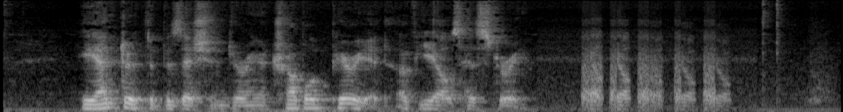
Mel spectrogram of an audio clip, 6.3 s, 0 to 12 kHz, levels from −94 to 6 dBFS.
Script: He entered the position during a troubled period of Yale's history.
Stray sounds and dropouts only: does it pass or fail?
fail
